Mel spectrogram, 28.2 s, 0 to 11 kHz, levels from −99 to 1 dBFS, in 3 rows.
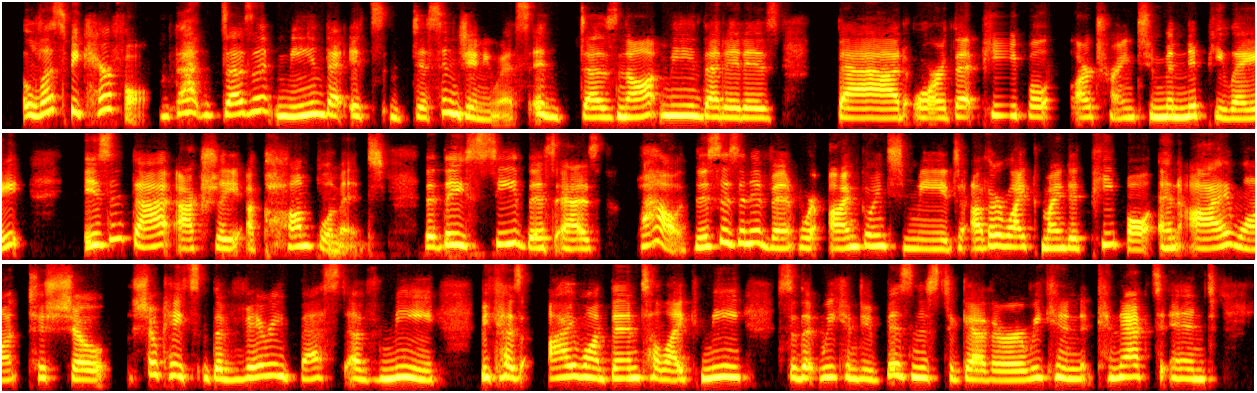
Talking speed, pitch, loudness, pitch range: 160 wpm, 235 Hz, -19 LUFS, 215-265 Hz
